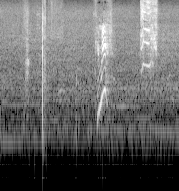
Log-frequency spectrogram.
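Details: Indoor play fight between a new puppy and an older dog, Teddy: faint taps and a thud, then a single loud arching whine, followed by a short higher squeal, with a person calling the dog.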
